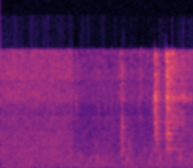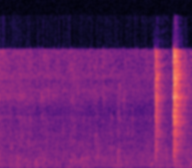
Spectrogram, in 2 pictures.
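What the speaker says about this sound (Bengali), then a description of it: "গ্রেভি বেশ ভালো করে ফুটতে শুরু করে দিয়েছে।" Yogurt-based curry gravy for doi katla at a rolling boil in a pan, a quiet, continuous bubbling with occasional soft pops and a couple of faint clinks.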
